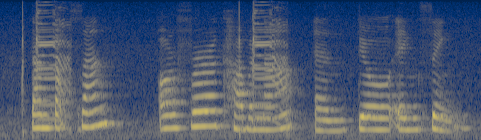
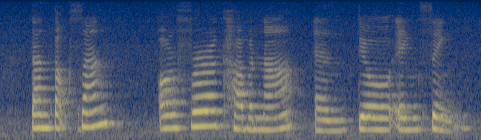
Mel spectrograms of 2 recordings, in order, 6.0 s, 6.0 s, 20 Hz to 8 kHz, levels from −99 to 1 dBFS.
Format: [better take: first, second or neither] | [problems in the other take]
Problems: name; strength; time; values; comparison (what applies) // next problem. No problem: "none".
second | background sound (Electric guitar); 15 dB below the speech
